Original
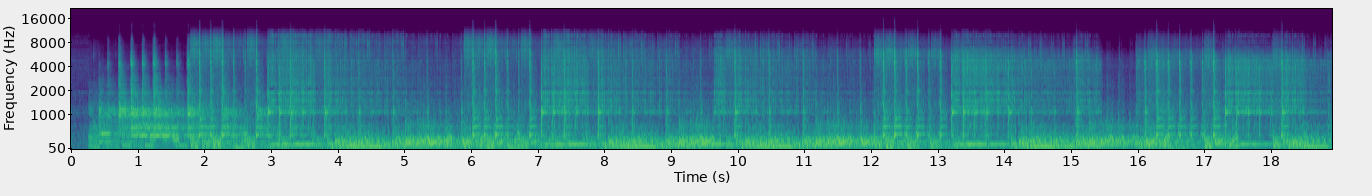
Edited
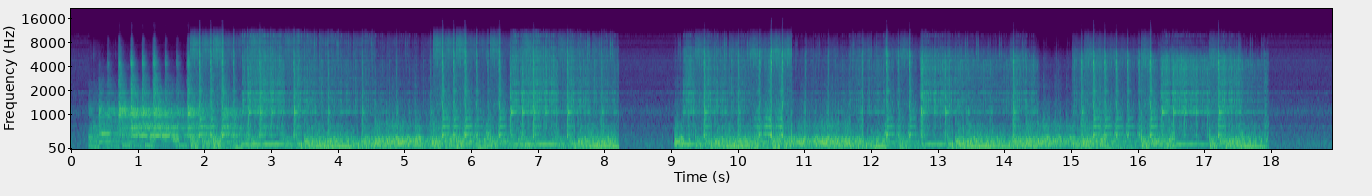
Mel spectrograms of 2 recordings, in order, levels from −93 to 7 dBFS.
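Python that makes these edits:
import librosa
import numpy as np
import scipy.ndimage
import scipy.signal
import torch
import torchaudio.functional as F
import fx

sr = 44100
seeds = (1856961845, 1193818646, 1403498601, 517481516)

y = fx.edit(x, sr, fx.cut(start_s=2.57, length_s=0.46),
    fx.room_tone_fill(start_s=8.68, length_s=0.84),
    fx.reverse_span(start_s=10.65, length_s=2.03),
    fx.cut(start_s=13.23, length_s=0.49), tone=tone)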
